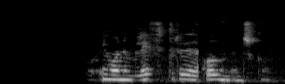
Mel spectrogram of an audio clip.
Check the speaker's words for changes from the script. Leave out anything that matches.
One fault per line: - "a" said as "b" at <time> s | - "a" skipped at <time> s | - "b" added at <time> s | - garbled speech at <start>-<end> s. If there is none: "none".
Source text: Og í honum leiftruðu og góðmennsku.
none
